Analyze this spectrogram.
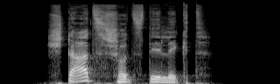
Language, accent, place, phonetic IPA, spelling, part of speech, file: German, Germany, Berlin, [ˈʃtaːt͡sʃʊt͡sdeˌlɪkt], Staatsschutzdelikt, noun, De-Staatsschutzdelikt.ogg
- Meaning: crime against the state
